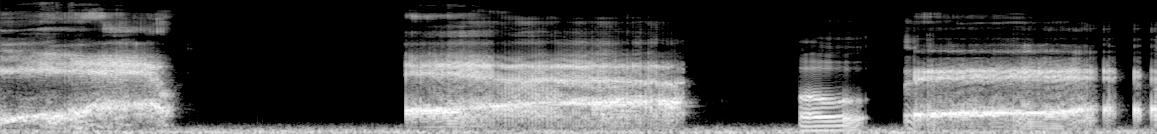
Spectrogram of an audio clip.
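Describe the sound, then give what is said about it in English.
A cat coughing up a fur ball: three loud, strained retching heaves separated by pauses, each a rough, rising, throaty gag, with a brief choppy hack before the last one. “Then you walk to the corner where you can hear that sound, and you can see that it's the cat. It's got a fur ball,”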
